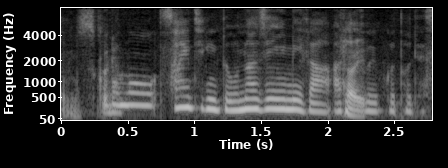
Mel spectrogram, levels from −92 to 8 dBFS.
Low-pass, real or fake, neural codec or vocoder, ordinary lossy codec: none; fake; codec, 16 kHz, 2 kbps, FunCodec, trained on LibriTTS, 25 frames a second; none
